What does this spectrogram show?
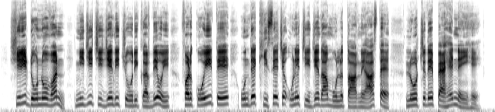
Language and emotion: Dogri, neutral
